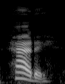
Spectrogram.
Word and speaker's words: howdy: say howdy like howdy that's not how you say it what you say is Hattie that's how you say howdy for those that don't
